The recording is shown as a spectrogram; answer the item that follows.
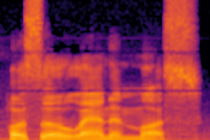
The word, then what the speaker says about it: pusillanimous: By the way, just to touch back a little bit here, it is pronounced pusillanimous, and the definition of it is showing a lack of courage or determination.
